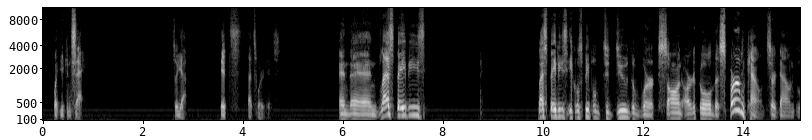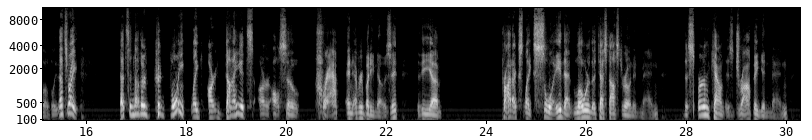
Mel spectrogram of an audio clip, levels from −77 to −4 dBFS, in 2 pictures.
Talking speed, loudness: 130 wpm, -25 LUFS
